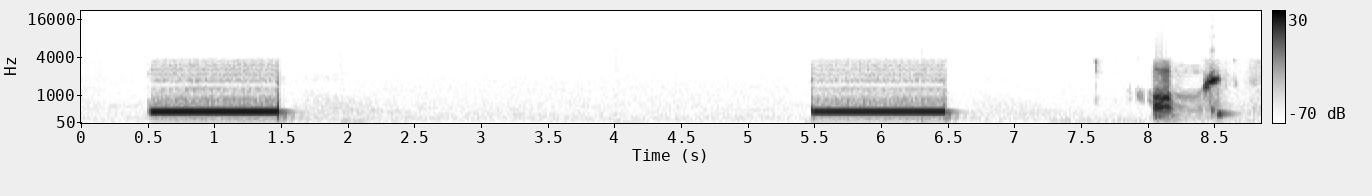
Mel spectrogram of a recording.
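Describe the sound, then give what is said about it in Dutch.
A telephone call rings through: two steady, evenly pitched ring tones about a second each, separated by a long silence, followed by a brief voice at the end. “zullen we Willy eens even, even bellen? Ja, doe het. Even kijken of dit lukt.”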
